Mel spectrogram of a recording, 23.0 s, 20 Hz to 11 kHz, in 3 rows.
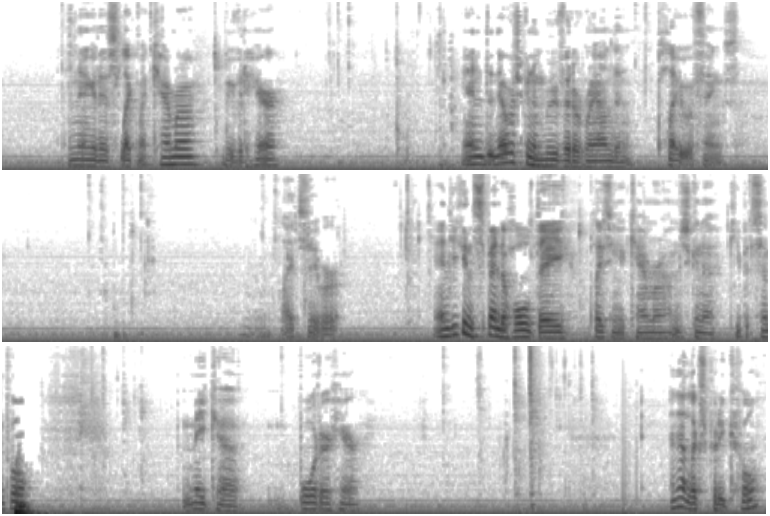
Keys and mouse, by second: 1.4 click, 2.2 g, 3.9 r, 6.7 g, 8.8 g, 10.6 r, 13.5 g, 16.6 ctrl+b, 17.3 ctrl+b, 20.7 shift+z.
